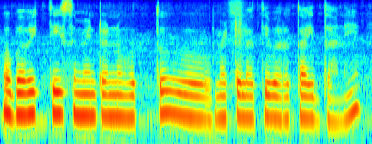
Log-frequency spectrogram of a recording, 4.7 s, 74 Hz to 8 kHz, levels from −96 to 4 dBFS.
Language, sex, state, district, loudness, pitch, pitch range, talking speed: Kannada, female, Karnataka, Koppal, -18 LUFS, 185 Hz, 175-195 Hz, 115 wpm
